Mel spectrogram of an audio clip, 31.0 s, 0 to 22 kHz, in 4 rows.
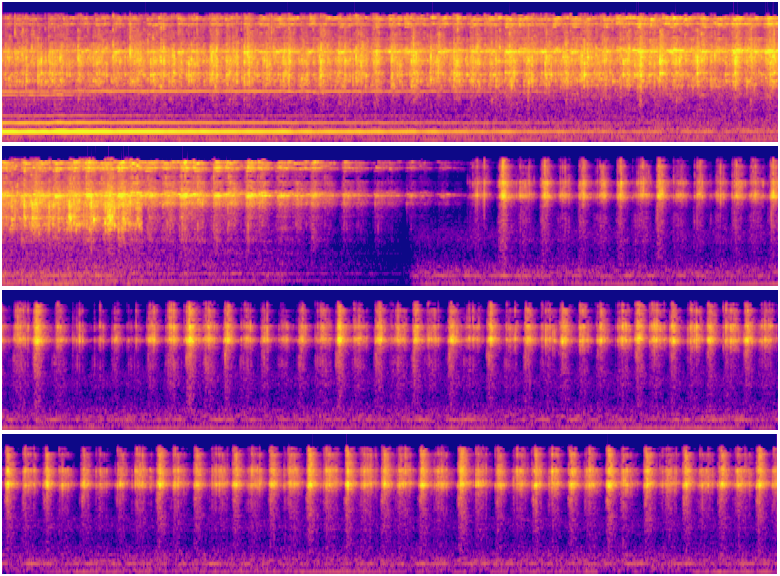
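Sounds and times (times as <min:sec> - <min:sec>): faint low hum: 0:00.0 - 0:09.2
hand rattle shaken rhythmically: 0:00.0 - 0:31.0.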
